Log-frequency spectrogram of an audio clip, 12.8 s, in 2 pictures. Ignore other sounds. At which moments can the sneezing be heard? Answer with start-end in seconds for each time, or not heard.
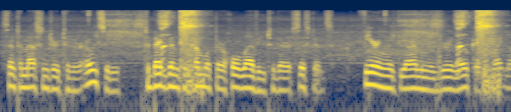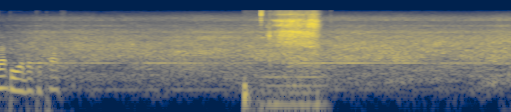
1.1-2.6, 4.8-6.3, 9.4-10.4.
